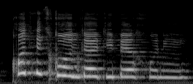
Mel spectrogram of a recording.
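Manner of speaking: put-on high little girl's voice; child voice. A narrator's reading. Twin reminding her mother of a promise, in a high child's voice. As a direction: say it like a small girl.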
